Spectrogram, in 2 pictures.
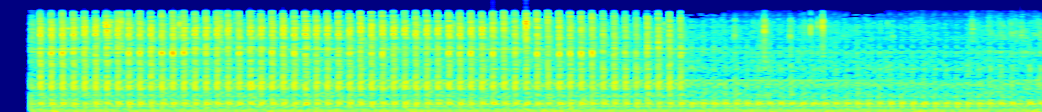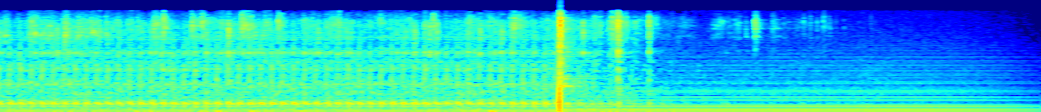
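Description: An engine-like running sound with a fast, even pulse, loud for about the first three seconds and then quieter and steady, with one sharp click about eight seconds in.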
